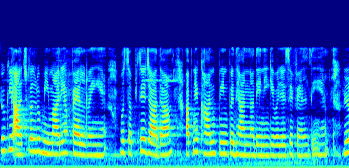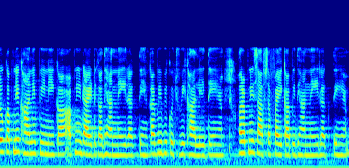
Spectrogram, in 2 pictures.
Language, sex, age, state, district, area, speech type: Hindi, female, 18-30, Madhya Pradesh, Hoshangabad, rural, spontaneous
